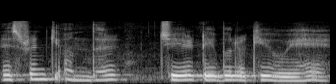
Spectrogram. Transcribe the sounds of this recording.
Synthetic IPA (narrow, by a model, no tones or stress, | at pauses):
ɾeːsʈoɾɛ̃ɳʈkeʔɐ̃nd̪əɾ | t͡ʃeːəɾʈeːbəlɾɐkʰeɦʊeɦɛ̃ː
